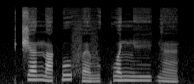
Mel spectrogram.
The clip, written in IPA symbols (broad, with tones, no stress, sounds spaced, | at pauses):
t͡ʃ ɛ˦ n a˧ k͡p u˦ f ɛ˨ v ɨ˨ kʷ a˦ ɲ iː˧ ɡ ɛ̃˨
